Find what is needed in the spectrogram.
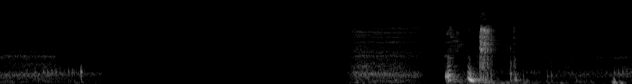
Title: Late night sneezing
